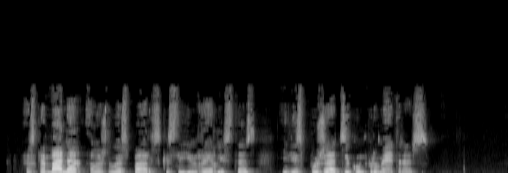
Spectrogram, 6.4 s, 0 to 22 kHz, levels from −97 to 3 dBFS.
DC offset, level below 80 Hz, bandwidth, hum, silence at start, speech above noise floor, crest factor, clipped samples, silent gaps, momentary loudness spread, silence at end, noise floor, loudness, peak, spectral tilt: under 0.1%; -76 dBFS; 11.5 kHz; none; 0.35 s; 56 dB; 24 dB; under 0.1%; none; 17 LU; 1.05 s; -82 dBFS; -26 LUFS; -4 dBFS; -5.5 dB/octave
